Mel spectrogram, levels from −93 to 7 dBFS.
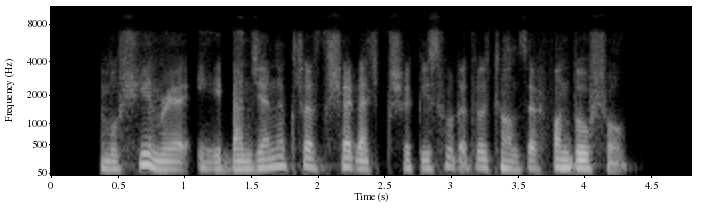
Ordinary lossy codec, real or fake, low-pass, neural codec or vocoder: Opus, 24 kbps; fake; 7.2 kHz; codec, 16 kHz, 0.5 kbps, X-Codec, HuBERT features, trained on general audio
